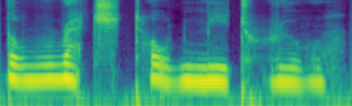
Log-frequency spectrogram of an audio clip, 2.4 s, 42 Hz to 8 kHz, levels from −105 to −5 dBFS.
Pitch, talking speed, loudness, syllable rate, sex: 150 Hz, 130 wpm, -19 LUFS, 2.5 syllables/s, female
